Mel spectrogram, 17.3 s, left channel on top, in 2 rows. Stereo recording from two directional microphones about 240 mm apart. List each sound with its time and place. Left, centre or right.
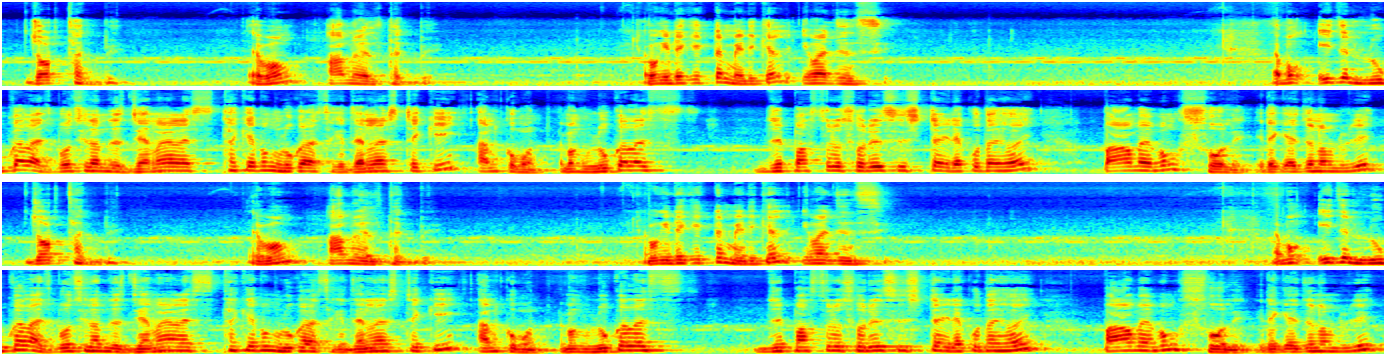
0.2 s speech: left
3.9 s speech: left
7.6 s speech: left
